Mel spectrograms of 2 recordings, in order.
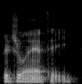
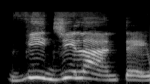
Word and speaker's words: Vigilante: it that way but the true pronunciation of your name is what vigilante with the hand gesture you have to give the gesture that's the Italian way how do you how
